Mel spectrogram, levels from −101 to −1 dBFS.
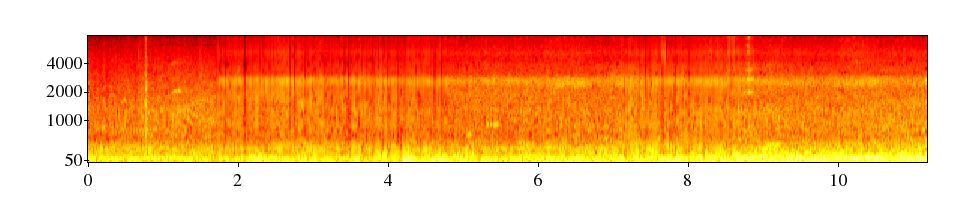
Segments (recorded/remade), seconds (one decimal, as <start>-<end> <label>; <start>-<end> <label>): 0.0-1.7 recorded; 1.7-4.8 remade; 4.8-7.1 recorded; 7.1-8.7 remade; 8.7-11.2 recorded

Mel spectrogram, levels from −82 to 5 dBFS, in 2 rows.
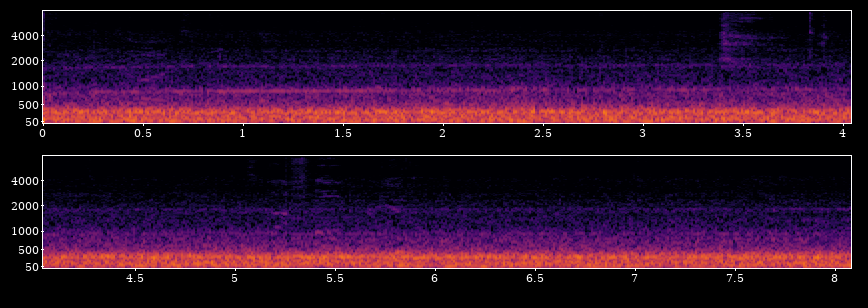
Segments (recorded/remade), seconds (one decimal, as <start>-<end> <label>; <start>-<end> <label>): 0.0-0.9 remade; 0.9-2.0 recorded; 2.0-3.4 remade; 3.4-8.1 recorded

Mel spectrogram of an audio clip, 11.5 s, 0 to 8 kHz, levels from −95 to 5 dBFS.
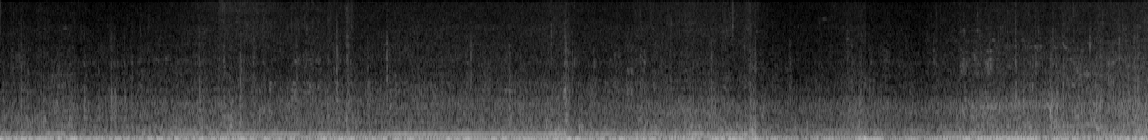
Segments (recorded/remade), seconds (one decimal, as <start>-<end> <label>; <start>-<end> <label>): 0.0-6.3 recorded; 6.3-7.0 remade; 7.0-11.5 recorded

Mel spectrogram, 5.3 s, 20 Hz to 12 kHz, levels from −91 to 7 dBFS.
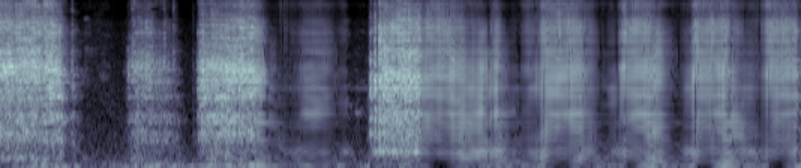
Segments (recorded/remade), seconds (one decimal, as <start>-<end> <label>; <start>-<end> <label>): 0.0-1.7 recorded; 1.7-2.3 remade; 2.3-2.8 recorded; 2.8-5.3 remade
